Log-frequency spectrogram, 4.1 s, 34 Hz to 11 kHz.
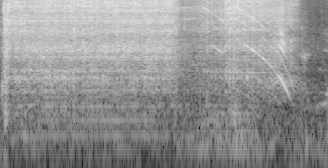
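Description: A power drill with a 1/2 inch bit whirs loudly and steadily, then bites into a 2019 Jeep's frame with rising and falling pitch as it bores through, close up.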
